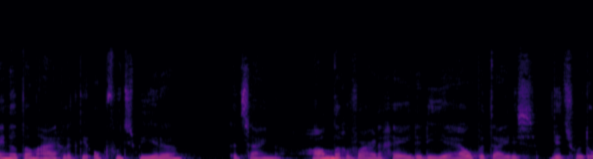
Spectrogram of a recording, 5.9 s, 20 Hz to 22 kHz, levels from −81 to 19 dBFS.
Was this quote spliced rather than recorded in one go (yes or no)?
no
